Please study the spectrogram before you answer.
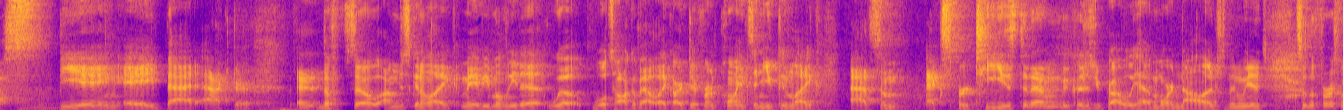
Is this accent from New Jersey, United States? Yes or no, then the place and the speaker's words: yes; New Jersey, United States; I'm from Jersey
